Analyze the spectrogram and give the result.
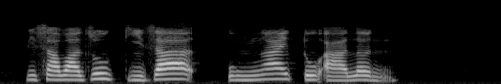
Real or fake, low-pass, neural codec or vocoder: real; 7.2 kHz; none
